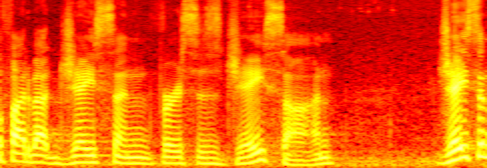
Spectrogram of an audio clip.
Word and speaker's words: JSON: Jason or JSON? Jason, it's Jason. Who said JSON? The A is implied.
